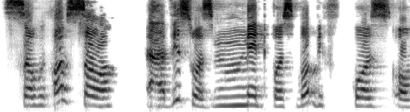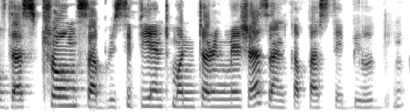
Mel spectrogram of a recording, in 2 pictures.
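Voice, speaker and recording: A woman's voice: mid-range voice, normal speed, a bit bright, rough recording. A woman giving a conference presentation from slides at a podium, with fillers and self-corrections. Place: large conference hall.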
